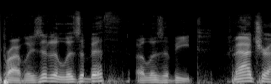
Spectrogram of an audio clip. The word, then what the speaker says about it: Elizabeth: Is it Elizabeth or Elizabeth? Mancher, how do I say this name properly so I don't insult her? Elizabeth? Like bet. Elizabeth.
